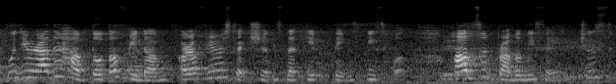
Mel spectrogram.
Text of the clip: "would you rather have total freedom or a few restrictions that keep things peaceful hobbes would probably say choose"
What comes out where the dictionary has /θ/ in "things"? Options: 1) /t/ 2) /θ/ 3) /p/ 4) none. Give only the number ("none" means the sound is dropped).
1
